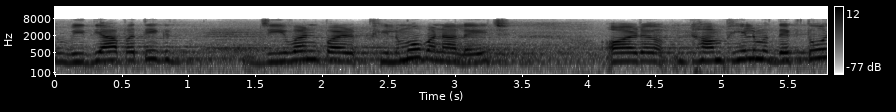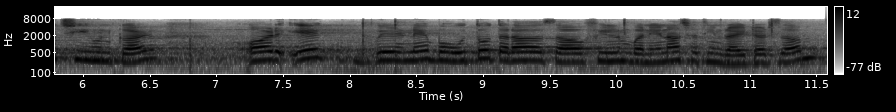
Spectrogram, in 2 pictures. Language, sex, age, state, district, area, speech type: Maithili, female, 18-30, Bihar, Supaul, urban, spontaneous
